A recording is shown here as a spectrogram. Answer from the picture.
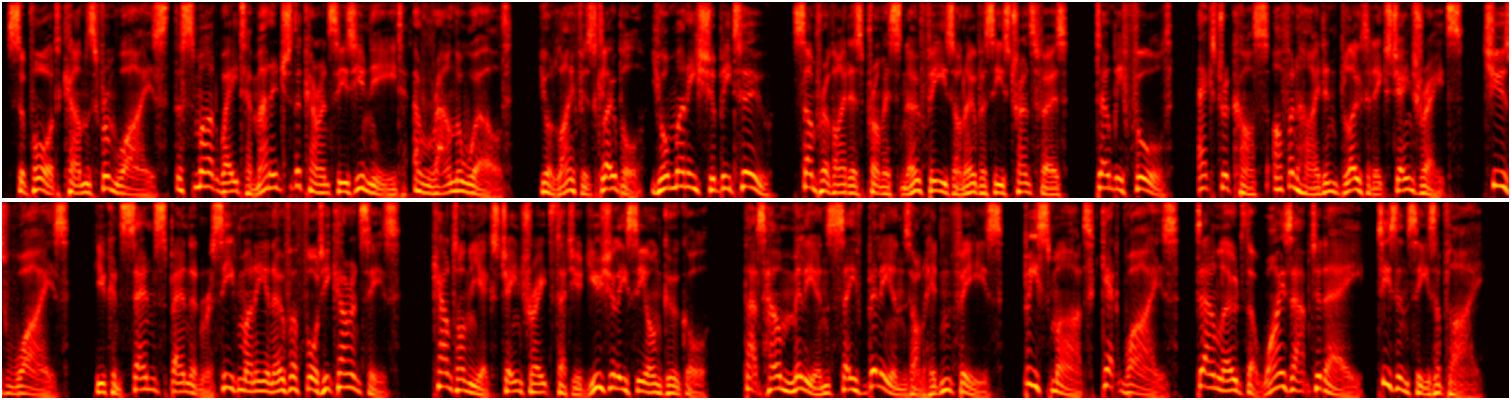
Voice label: english british podcasts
